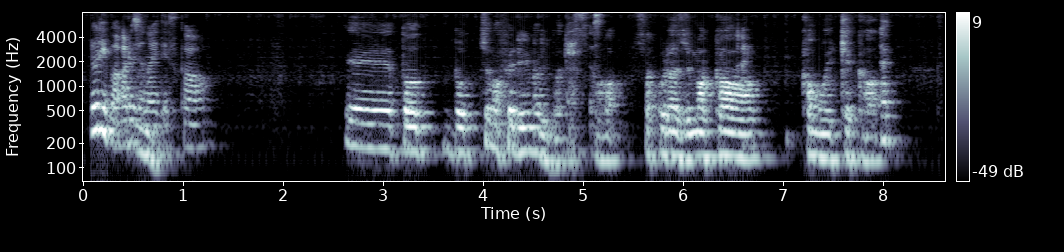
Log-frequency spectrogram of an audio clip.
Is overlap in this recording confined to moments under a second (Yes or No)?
Yes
